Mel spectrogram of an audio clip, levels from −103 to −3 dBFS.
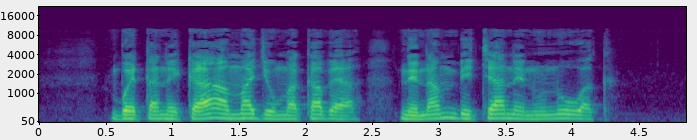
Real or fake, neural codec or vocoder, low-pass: real; none; 9.9 kHz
